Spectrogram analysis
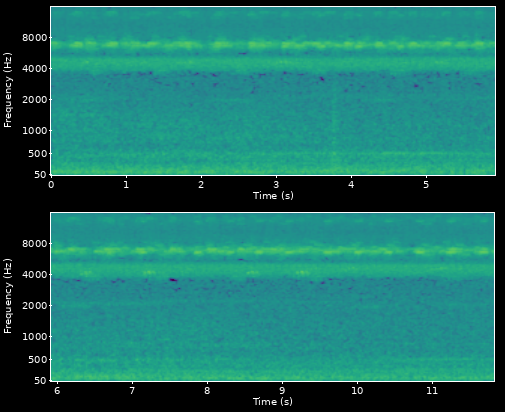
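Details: Night chorus of crickets recorded on a warm, humid Midwestern summer night; unbroken shrill trilling layered in high bands, a faint pulsing rhythm, and soft low rumble underneath.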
